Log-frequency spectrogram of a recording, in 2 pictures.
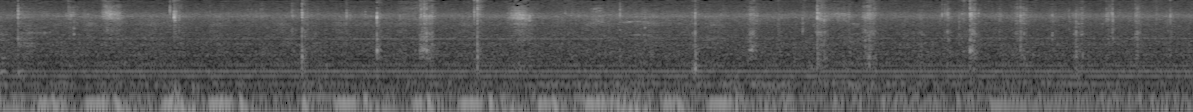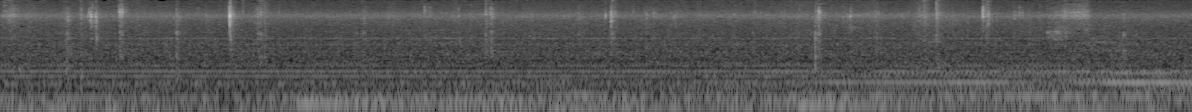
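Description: Close-miked eating sounds: a mouthful of fried rice vermicelli being chewed, with scattered small clicks, over a steady low hum.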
